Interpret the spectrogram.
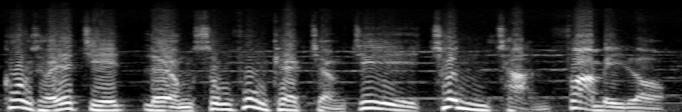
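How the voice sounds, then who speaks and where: A man's voice: a little high, very animated, moderate pace, faint music behind. A man narrating a scripted serial drama in the dramatic manner of old radio storytelling.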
